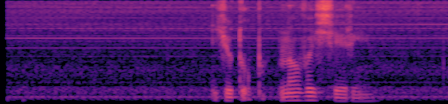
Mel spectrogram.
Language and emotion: Russian, neutral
